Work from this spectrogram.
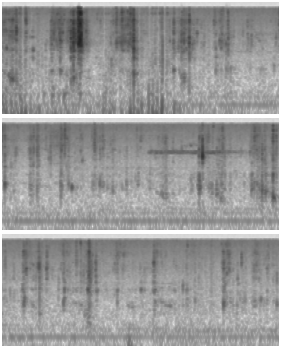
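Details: Nala, an Australian Kelpie and German Shepherd mix dog, eats raw beef liver, beef heart, chicken feet and chicken thigh. Bursts of wet crunching and biting come rapidly and irregularly, loudest early on, over a steady low indoor hum.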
